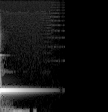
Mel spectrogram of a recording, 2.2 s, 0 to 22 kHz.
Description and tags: Sample Information:
Instrument: Marimba
Technique: Hit (Standard Mallets)
Dynamic: mf
Note: G4 (MIDI Note 67)
RR Nr.: 1
Mic Pos.: Main/Mids
Sampled hit of a marimba in a concert hall, using a stereo pair of Rode NT1-A's used as mid mics.
hit, idiophone, instrument, mallet, marimba, one-shot, orchestra, organic, percs, percussion, pitched-percussion, sample, wood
